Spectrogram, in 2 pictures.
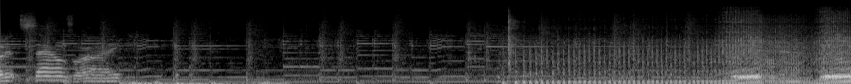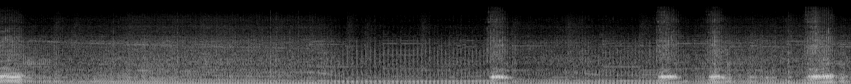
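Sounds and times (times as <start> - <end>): scooter engine idling: 5.0 - 17.0
scooter throttle blips: 5.0 - 17.0.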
